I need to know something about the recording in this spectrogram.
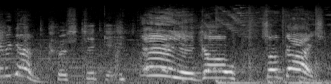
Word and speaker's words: Chrusiki: Chrusiki. See, I would say that, but I would ruin it. How do you say it again? Chrusiki.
